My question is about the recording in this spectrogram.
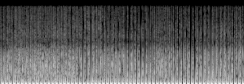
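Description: The 2008 Ford Focus's two-litre four-cylinder engine idling, heard from inside the cabin as a loud, steady low rumble with hiss.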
